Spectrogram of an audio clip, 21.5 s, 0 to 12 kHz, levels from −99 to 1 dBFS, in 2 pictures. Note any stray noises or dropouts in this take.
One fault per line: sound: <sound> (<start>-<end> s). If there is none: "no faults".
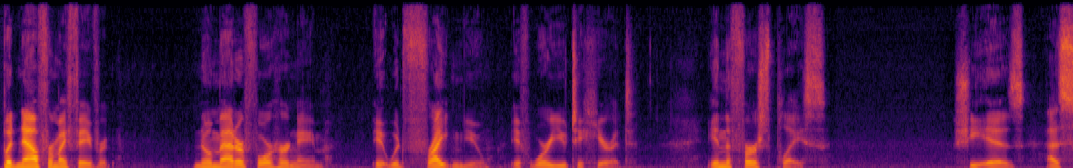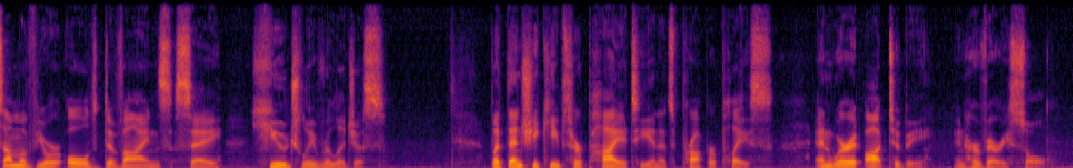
no faults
